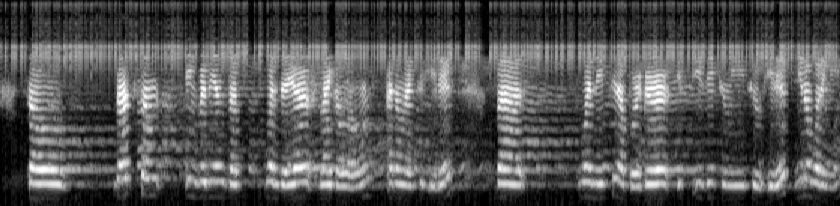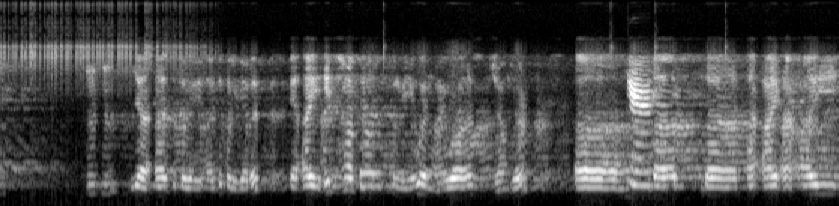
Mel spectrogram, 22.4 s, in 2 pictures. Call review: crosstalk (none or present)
none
